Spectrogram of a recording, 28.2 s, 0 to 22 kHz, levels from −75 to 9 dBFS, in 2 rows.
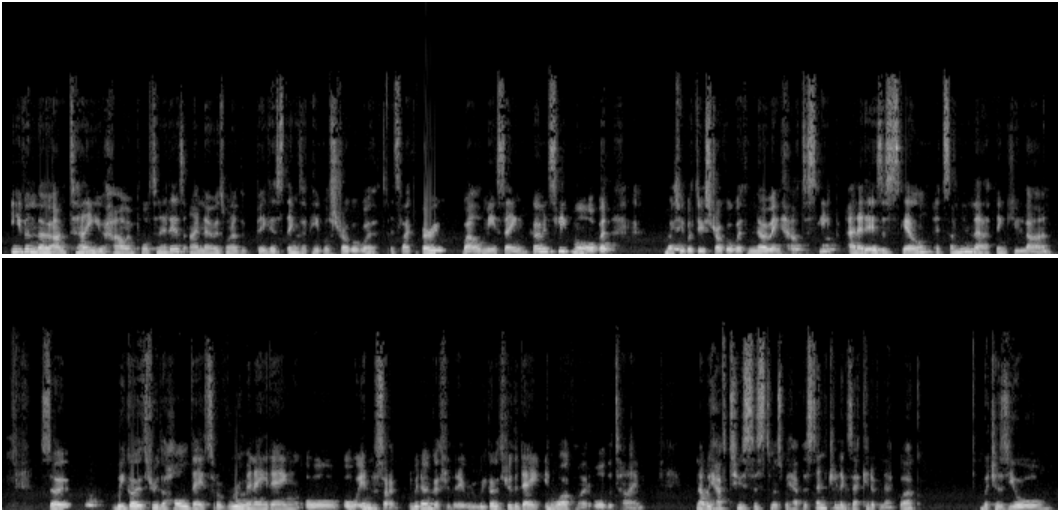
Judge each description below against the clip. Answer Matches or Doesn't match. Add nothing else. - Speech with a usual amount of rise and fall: Matches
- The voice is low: Doesn't match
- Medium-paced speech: Doesn't match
